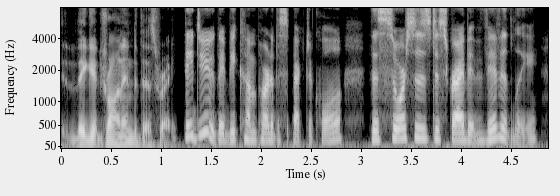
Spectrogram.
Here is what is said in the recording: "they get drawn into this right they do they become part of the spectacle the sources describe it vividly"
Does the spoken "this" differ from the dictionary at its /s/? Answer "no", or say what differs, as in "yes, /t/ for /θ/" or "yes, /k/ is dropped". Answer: no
